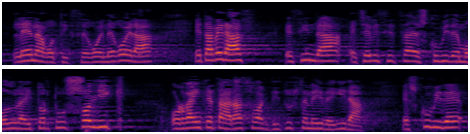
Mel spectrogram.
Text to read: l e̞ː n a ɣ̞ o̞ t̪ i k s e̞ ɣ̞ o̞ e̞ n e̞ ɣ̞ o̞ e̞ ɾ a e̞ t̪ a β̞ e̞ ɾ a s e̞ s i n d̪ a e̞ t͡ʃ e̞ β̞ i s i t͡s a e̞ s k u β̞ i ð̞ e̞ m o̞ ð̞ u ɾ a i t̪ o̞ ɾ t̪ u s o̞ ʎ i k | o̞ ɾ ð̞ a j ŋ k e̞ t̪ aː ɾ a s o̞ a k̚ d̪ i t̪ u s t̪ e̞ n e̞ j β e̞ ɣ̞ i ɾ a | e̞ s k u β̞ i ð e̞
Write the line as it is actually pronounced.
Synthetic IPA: l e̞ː n a ɣ̞ o̞ t̪ i k s e̞ ɣ̞ o̞ e̞ n e̞ ɣ̞ o̞ e̞ ɾ a e̞ t̪ a β̞ e̞ ɾ a s e̞ s i n d̪ a e̞ t͡ʃ e̞ β̞ i s i t͡s a e̞ s k u β̞ i ð̞ e̞ m o̞ ð̞ u ɾ a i t̪ o̞ ɾ t̪ u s o̞ ʎ i k | o̞ ɾ ð̞ a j ŋ k e̞ t̪ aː ɾ a s o̞ a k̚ d̪ i t̪ u s t̪ e̞ n e̞ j β e̞ ɣ̞ i ɾ a | e̞ s k u β̞ i ð e̞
